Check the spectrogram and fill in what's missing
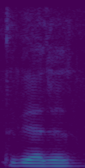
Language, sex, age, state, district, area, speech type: Kashmiri, male, 30-45, Jammu and Kashmir, Bandipora, rural, spontaneous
